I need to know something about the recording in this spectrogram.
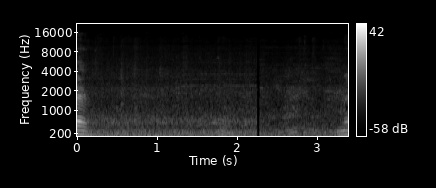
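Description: A middle-aged man speaks into a microphone outdoors.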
